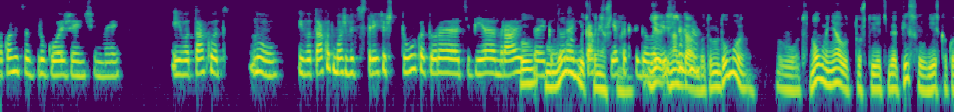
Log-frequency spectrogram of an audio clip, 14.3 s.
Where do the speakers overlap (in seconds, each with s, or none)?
7.8 s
